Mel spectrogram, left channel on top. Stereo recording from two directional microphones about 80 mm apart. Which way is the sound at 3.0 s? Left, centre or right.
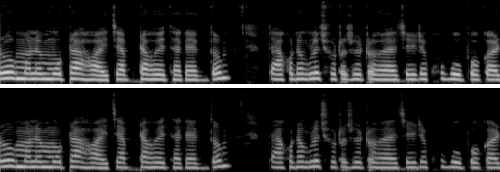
Left.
